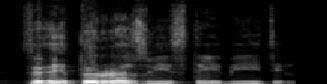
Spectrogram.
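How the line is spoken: Scoffing snort. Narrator (Russian): фыркнул Волков

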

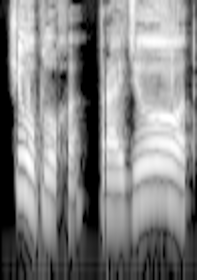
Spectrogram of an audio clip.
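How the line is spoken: Joyful growl. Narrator (Russian): рычал он, радостно

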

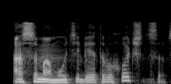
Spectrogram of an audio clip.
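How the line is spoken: Soft question. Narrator (Russian): спросила я мягко

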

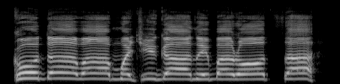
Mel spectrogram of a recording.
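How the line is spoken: Joyful crowd shouting. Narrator (Russian): радостно кричала толпа, довольная поражением Терешки

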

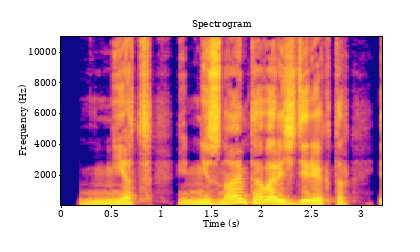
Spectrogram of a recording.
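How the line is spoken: Frightened voices, several men. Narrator (Russian): испуганным голосом произнесли его помощники

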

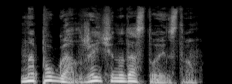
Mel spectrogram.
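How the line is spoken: Playful whisper. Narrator (Russian): прошептала Вичканова, игриво прикусив губу

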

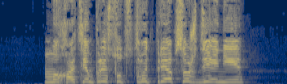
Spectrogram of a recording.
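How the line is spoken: Militant exclamation. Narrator (Russian): воинственно воскликнула я

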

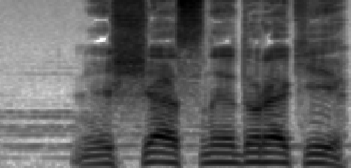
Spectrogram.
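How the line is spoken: Muttered. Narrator (Russian): пробормотал Ричард

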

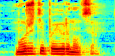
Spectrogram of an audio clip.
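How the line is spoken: Plain. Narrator (Russian): сказал он

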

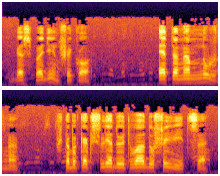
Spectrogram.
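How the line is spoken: Calm. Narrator (Russian): спокойно ответил де Морне

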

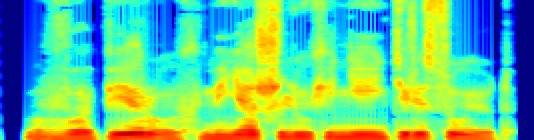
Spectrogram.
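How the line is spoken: Growl. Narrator (Russian): прорычал я

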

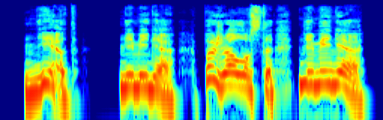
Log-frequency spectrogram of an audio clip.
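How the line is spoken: Frightened babbling. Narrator (Russian): лепетал похудевший

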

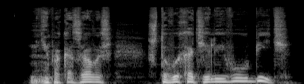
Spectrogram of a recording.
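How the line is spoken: Muttering. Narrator (Russian): бормотал он

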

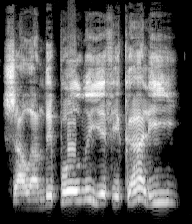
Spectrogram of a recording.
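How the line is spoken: Hoarse voice from tape recorder. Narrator (Russian): хрипел из магнитофона голос вездесущего жиганщика

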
